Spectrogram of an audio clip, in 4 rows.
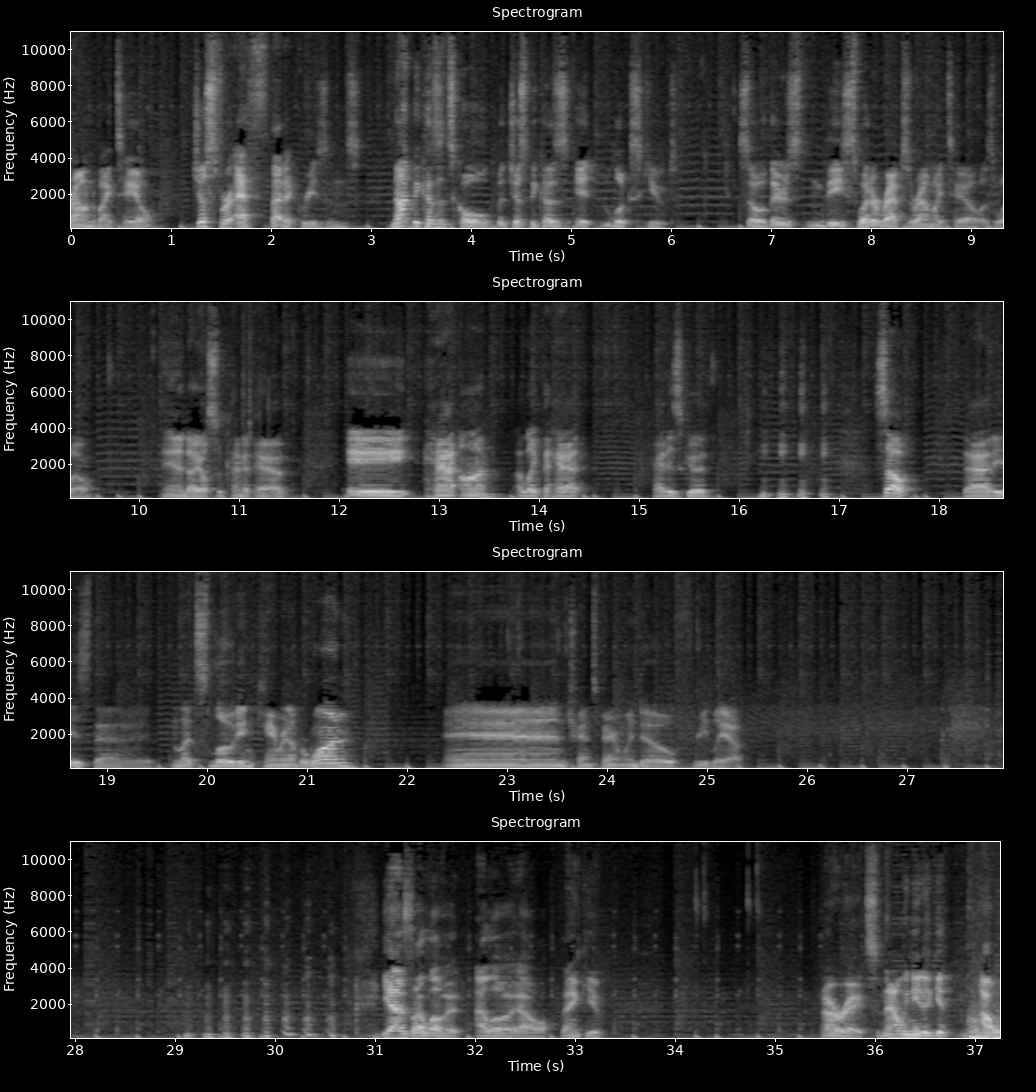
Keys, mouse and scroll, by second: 36.2 click, 36.8 space.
